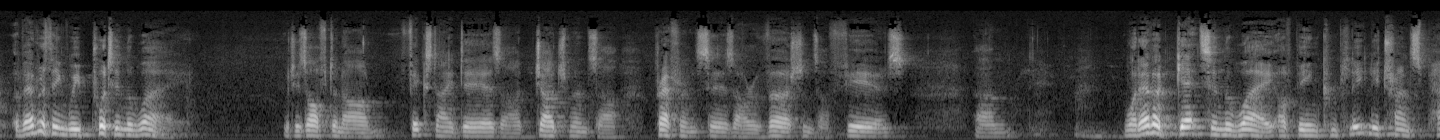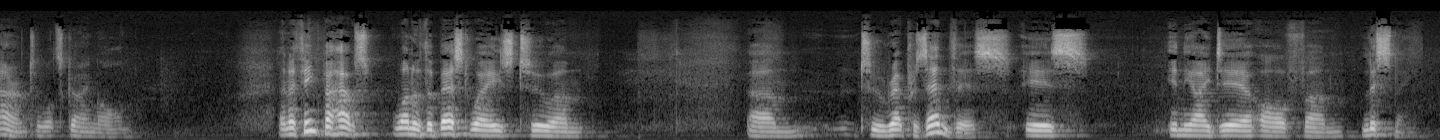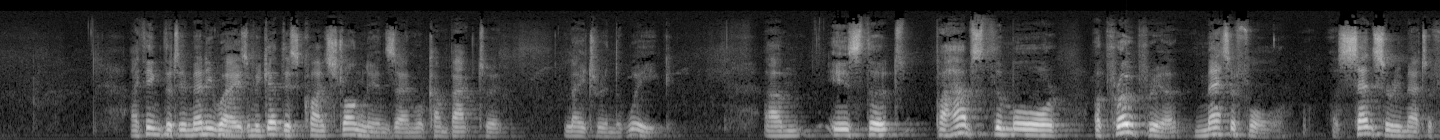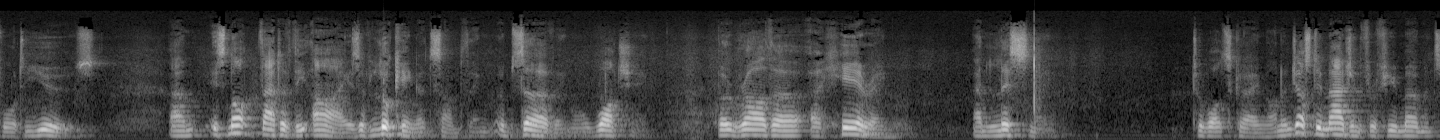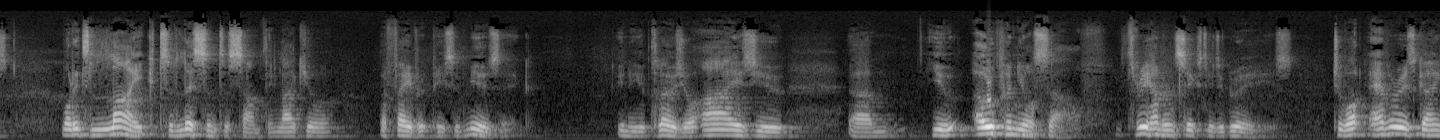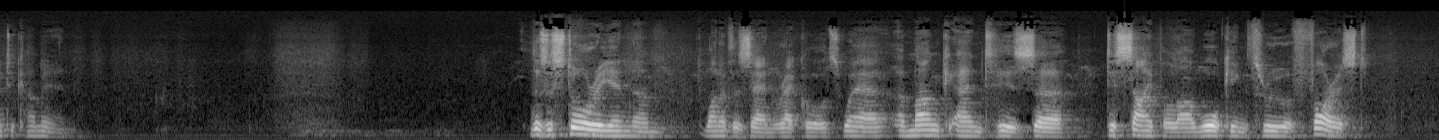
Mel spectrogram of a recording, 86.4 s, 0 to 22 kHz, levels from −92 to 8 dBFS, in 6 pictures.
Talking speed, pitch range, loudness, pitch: 125 wpm, 125-155 Hz, -20 LUFS, 140 Hz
